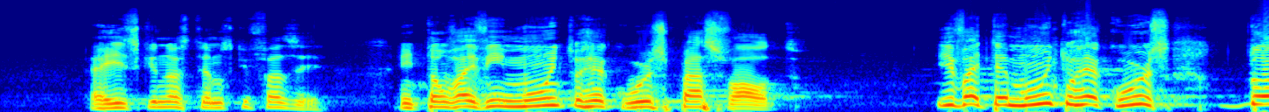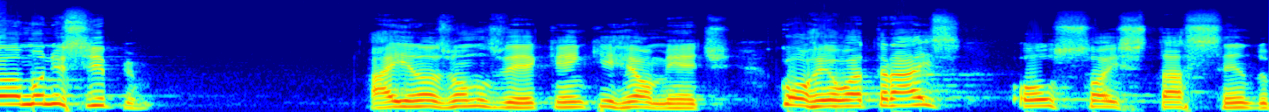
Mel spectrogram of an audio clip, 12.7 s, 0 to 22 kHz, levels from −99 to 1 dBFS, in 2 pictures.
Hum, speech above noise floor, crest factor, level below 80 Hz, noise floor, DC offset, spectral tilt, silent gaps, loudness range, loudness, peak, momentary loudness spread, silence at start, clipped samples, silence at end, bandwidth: none; 56 dB; 12 dB; -60 dBFS; -78 dBFS; under 0.1%; -7 dB/octave; none; 3 LU; -23 LUFS; -12 dBFS; 12 LU; 0.45 s; under 0.1%; 0 s; 12.5 kHz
